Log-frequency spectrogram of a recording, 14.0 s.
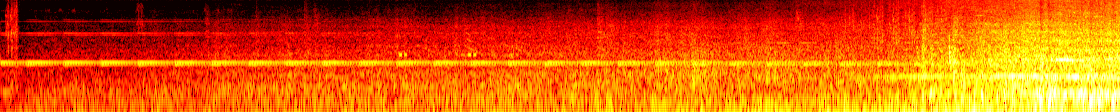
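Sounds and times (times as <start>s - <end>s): high pulsing tone: 0.0s - 8.3s
electric train approaching: 0.1s - 14.0s.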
